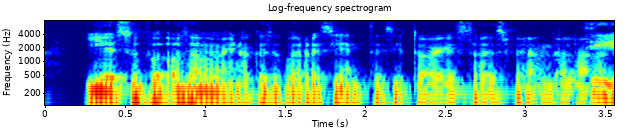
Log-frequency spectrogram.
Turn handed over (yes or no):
yes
